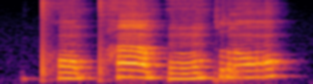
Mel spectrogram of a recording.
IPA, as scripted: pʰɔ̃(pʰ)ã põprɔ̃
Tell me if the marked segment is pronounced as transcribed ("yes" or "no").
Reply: yes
